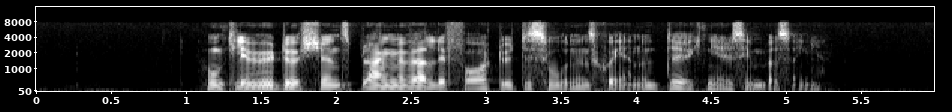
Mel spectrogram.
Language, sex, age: Swedish, male, 23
